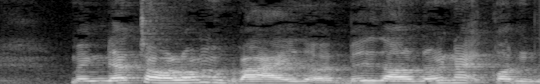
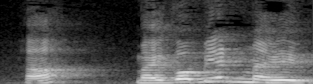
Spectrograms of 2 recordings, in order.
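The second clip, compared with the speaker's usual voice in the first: usual speaking voice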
